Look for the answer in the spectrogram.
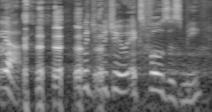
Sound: laughing

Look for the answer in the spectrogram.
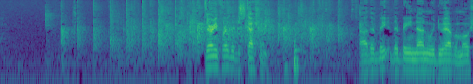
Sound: applause

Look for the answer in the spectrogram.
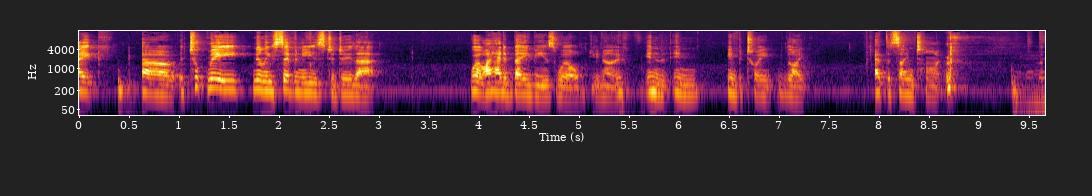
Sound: chuckles

